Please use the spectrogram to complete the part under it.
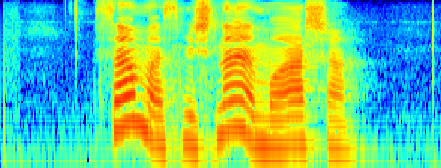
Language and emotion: Russian, positive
